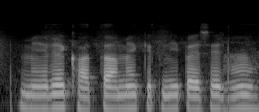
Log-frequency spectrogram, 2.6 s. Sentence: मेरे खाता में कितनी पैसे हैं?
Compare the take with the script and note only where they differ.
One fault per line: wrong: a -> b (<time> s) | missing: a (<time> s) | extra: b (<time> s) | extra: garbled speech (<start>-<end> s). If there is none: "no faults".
no faults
